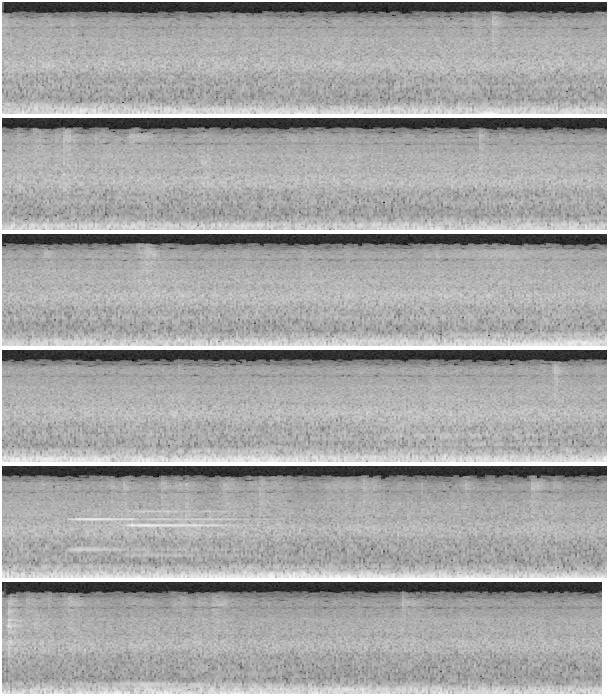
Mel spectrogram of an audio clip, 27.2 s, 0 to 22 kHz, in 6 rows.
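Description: MAN A95 bus with a ZF EcoLife automatic gearbox, heard from inside the passenger cabin while driving: a steady engine and driveline rumble that grows louder midway as the bus gathers speed. A faint whine rises in pitch midway and falls again near the end. A few short high beeps sound about two-thirds of the way through.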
